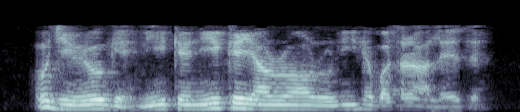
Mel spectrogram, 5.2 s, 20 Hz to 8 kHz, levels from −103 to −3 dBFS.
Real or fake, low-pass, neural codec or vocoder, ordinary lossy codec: real; 7.2 kHz; none; AAC, 16 kbps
